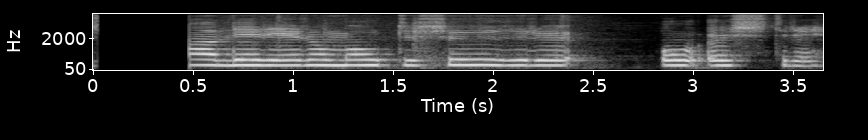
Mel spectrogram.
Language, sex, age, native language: Icelandic, male, 11, Icelandic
